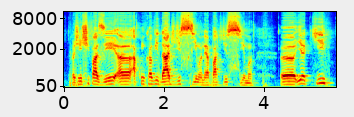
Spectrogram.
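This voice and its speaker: A man at a medium pitch with a bright, sharp, animated tone, ordinary pitch variation and a fairly slow pace. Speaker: gaming YouTuber. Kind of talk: gameplay commentary. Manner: casual, animated.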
